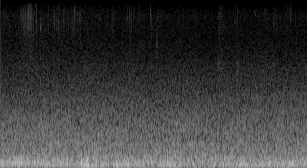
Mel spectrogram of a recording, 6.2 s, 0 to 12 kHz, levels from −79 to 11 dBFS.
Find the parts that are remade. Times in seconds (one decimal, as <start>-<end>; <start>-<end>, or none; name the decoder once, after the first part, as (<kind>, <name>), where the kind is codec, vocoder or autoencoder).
none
